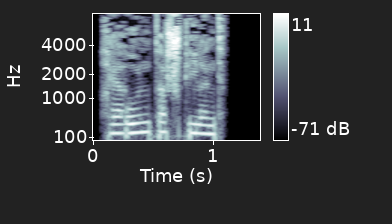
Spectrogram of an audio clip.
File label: "herunterspielend", German; adjectives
